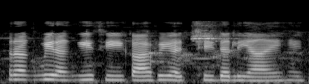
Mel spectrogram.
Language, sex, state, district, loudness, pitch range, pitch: Hindi, female, Madhya Pradesh, Bhopal, -16 LUFS, 190-210 Hz, 200 Hz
